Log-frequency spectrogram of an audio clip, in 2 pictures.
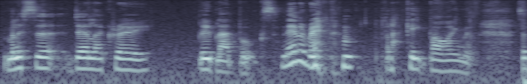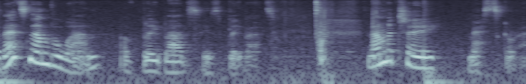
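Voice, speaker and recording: A woman's voice: medium pitch, vocal fry, fairly bright tone, a little hiss or hum. A woman reviewing books in a casual, rambling vlog, with many restarts and small laughs. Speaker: book vlogger. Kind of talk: casual book review chat.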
